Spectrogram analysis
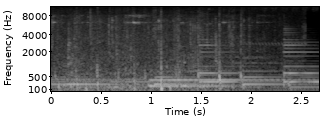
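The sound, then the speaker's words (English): Ponies' hooves clip-clop steadily as they pull a wagon, with many quick, regular hoofbeats over a continuous tonal hum that lasts throughout. “Ballifer pulled up the reins and the ponies came to a stop.”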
